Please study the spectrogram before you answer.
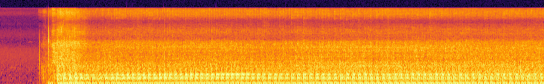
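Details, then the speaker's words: Suzuki Satria FU (Thailand model, no dynamo) motorcycle cold start after sitting over a week unwarmed, slightly weak battery, kicked in neutral: one kick catches straight away and settles into a steady, even idle with no knocking or misfires; normal healthy cold start. "Coba kita engkol ya. Ini belum saya panasin teman-teman, udah seminggu lebih ya."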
